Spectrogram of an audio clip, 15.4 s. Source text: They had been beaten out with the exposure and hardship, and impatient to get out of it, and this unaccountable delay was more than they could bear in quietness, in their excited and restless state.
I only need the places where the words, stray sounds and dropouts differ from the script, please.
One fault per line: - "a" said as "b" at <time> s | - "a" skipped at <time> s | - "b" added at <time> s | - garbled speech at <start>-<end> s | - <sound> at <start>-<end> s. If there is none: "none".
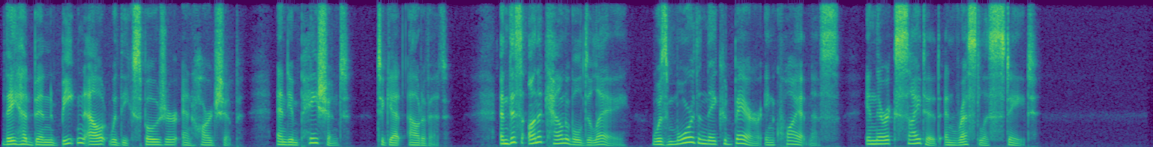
none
